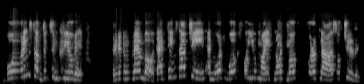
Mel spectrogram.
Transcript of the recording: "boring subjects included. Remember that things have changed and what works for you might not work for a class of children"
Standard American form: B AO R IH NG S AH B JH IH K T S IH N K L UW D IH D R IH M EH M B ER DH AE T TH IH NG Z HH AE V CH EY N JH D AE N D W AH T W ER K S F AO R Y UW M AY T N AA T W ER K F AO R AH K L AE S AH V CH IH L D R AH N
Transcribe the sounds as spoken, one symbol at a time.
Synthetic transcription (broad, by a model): B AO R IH NG S AH B JH IH K T S IH N K L UW D IH D R IH M EH M B ER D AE T T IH NG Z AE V CH EY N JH AE N D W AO T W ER K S F AO R Y UW M AY T N AA T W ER K F AO R AH K L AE S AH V CH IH L D R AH N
